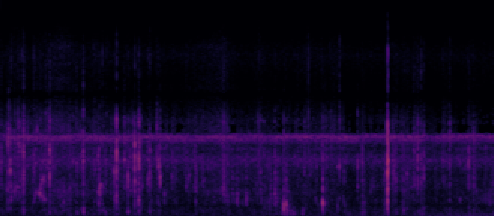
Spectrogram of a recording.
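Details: Close-up chewing from wild raccoons as they eat: scattered crisp snaps and wet clicks, some louder bites near the middle and end, over a quiet hiss and a thin constant high tone.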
